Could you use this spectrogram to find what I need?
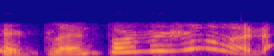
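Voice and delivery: very high, poorly done, puppet-like voice. Retelling how a date ordered dinner: imitating a Yoda voice. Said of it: "he actually did it in a Yoda voice".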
